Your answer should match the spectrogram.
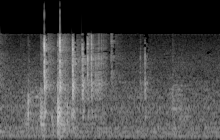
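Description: Small steel screw clattering on a desktop: two sharp clicks about half a second in, then a quick run of smaller ticks as it bounces and settles.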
